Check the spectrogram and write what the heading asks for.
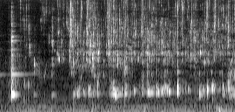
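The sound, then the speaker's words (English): Liquid being poured, a steady trickling splash with small gurgles and drips lasting a couple of seconds, fairly quiet with no voices, as a person pours more drink. “Okay, I'll get ready and pour more drink.”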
